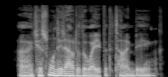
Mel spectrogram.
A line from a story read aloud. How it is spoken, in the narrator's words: sighed James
